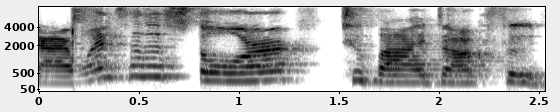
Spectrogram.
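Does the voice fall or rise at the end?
fall. The voice falls at the end like a statement. It sounds like the speaker is stating a fact. "Michelle didn't do that"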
